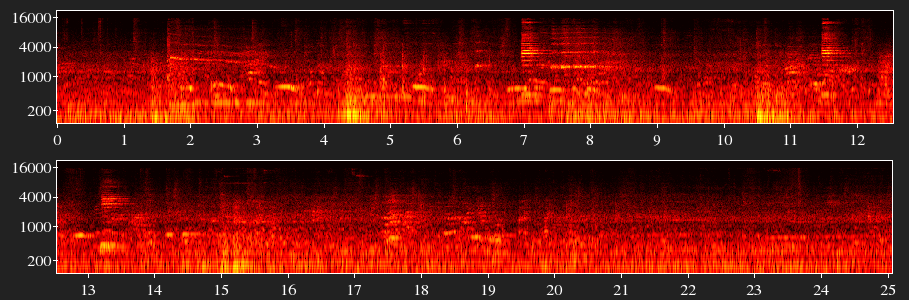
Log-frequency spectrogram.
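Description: Footsteps scuff on pavement close by.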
